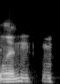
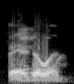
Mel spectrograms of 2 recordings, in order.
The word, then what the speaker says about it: Phandalin: Mandolin. I don't even know. Somebody help me out with the names here. I don't even know. Phandalin. It's just like it's Phandalin. spelled. Is It's just like it's spelled.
